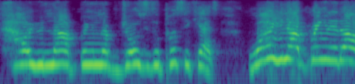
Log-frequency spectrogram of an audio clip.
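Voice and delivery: put-on, very high-pitched screeching scream. Retelling listening to a podcast in the car: imitating himself screaming. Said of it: "they would see me screaming at nobody".

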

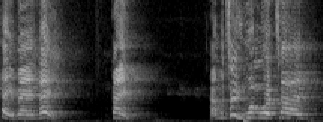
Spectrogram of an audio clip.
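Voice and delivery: very loud, very high yell with voice cracking. Demonstrating raising volume to show distress after being punched, voice cracking. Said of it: "Your voice is cracking".

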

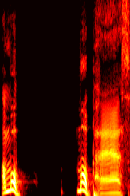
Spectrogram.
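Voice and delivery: genuinely upset, slow, swooping tone. Passing on a character while ranking characters in tiers, sounding upset. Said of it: "You said it like you were upset".

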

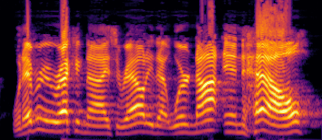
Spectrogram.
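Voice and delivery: booming, very loud, very high voice. Retelling dictating a statement into his phone, re-enacting saying it really loud. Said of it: "So I say it really loud".

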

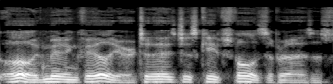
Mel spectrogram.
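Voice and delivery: put-on cartoon character voice. Retelling a scene with Megatron to a listener, Bumblebee voice. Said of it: "That's my Bumblebee voice".

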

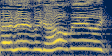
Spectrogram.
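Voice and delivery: very high, loud, frantic put-on panic. Retelling the moment the speaker thought they were choking, retelling a panicked plea. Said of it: "I'm choking".

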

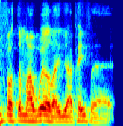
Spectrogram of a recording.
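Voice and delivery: ordinary talk, nothing marked

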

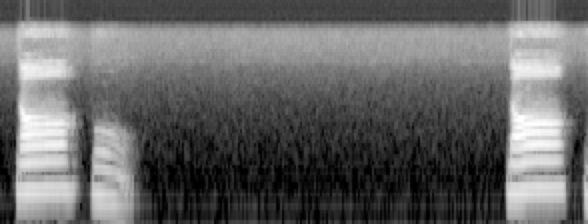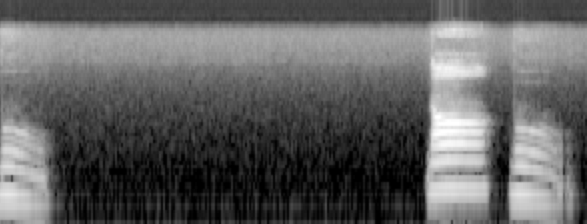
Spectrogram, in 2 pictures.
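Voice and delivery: unhurried pronunciation. Teaching a Korean word to learners, repeating it three times, saying it slowly. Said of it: "I'm going to say it slowly".

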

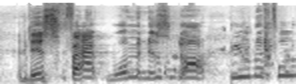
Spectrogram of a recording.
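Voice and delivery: mock angry lecturing voice. Imitating Jordan Peterson objecting to praise of big women: Jordan Peterson impression. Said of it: "Jordan Peterson comes on and says".

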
